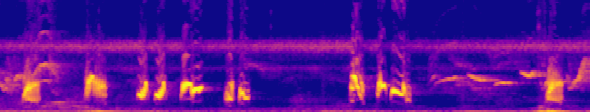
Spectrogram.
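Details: Red-whiskered bulbul in Vietnamese competitive singing (hót đấu) for training caged birds: lively repeated phrases of loud, slurred whistles, several notes per second with short pauses between, faint low thumps and a continuous high-pitched whine underneath.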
